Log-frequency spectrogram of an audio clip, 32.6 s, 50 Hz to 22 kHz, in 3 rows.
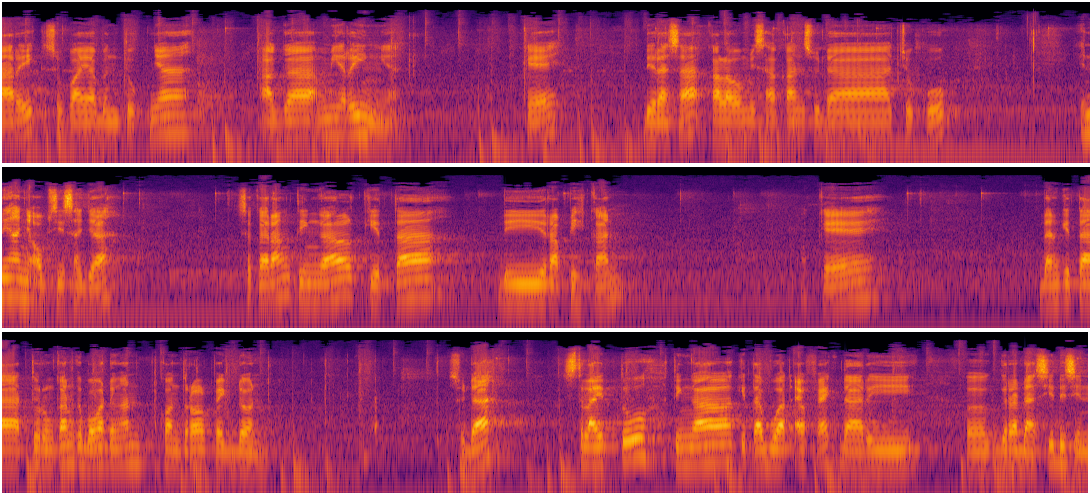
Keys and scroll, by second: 23.4 ctrl+Page_Down.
